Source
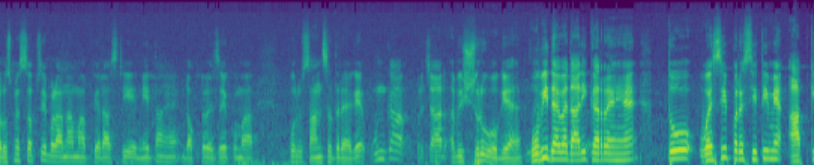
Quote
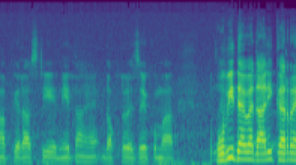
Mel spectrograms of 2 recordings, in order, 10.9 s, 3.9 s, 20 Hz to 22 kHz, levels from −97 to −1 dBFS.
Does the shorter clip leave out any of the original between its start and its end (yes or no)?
yes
